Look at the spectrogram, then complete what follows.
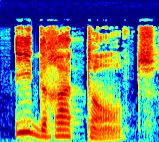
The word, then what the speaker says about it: hydratante: Une crème hydratante. So remember, H is not existing, and then this Y is pronounced like I. Hydratante. Okay, don't insist on the final E, and this is nasal. Hydratante.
